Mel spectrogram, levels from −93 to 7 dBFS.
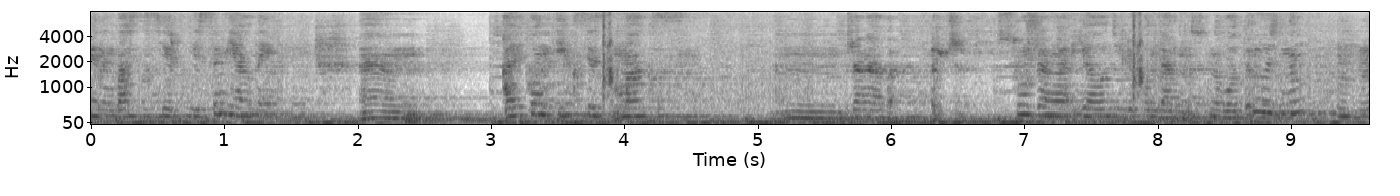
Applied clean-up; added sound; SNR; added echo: none; Fire; 14 dB; reverberation time 2.8 s.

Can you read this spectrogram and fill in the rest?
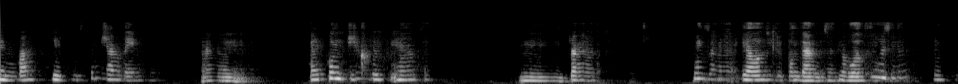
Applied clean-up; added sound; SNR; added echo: neural mask model DeepFilterNet 3.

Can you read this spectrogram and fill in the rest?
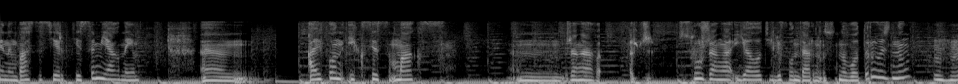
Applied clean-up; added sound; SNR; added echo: none; none; none; none.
